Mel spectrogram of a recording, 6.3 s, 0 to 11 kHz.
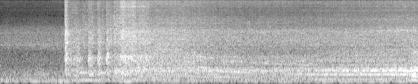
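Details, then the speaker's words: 2009 Toyota Vellfire/Alphard 2.4 L 2AZ engine: coarse gritty "krrr" rumble from the oil pan area at cold morning start, in D/R with A/C on; balancer shaft found loose and worn. "untuk keluhan kali ini ada sedikitpun kasar di area mesin pada saat persneling masuk ke d&r ya guys bunyinya itu bunyi Keur di bagian bawah"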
